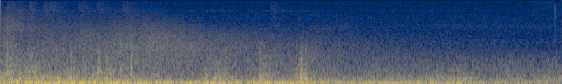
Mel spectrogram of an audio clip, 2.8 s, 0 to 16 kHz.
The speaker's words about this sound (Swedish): åskans muller är så utdraget beror ju i sin tur på att ljudet från hela blixtkanalen inte når dig samtidigt. Den är ju ofta flera kilometer lång. Ljudet från en 7 kilometer lång blixtkanal kan till exempel ta sig så där 20 sekunder att breda ut sig.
